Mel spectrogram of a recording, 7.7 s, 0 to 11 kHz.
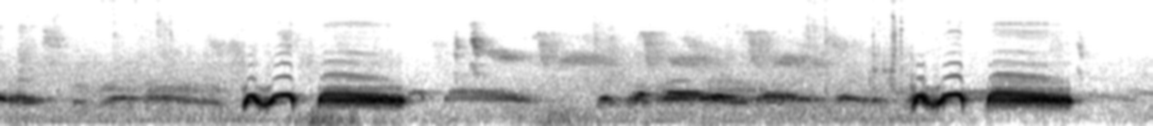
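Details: Medium-voiced caged Spotted Dove of the 'khan yon 1 kuk' singing type, caged for 1 year 4 months. Soft murmured coos build to two loud phrases, each a rolling double coo and a sustained note. Faint chirps from other birds are in the background.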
